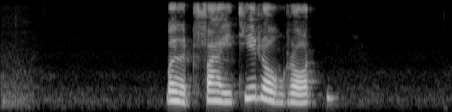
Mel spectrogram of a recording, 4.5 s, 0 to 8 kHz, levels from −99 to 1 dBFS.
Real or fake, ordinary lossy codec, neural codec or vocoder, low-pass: fake; none; codec, 16 kHz, 16 kbps, FunCodec, trained on Chinese and English, 50 frames a second; 7.2 kHz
